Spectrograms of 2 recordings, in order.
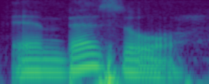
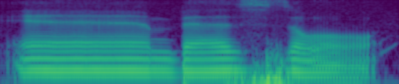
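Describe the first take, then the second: First: Said in the usual way. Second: Embezzle said slowly, stress on the second syllable; sounded out. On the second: Shown as a demonstration. Teacher modelling how to pronounce embezzle, slowly. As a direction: stretch out embezzle and lean on bez. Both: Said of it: "the way you pronounce it".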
